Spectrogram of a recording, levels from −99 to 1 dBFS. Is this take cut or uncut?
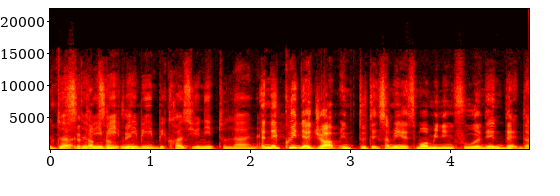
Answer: cut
